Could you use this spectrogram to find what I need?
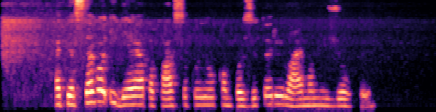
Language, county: Lithuanian, Vilnius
